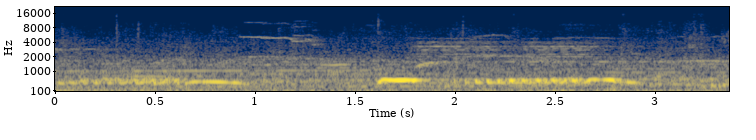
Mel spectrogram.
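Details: Kept Nabta pigeons after their babies have hatched: short arched coos, then a louder coo followed by a run of quick pulsing coo notes, with faint high chirps above.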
